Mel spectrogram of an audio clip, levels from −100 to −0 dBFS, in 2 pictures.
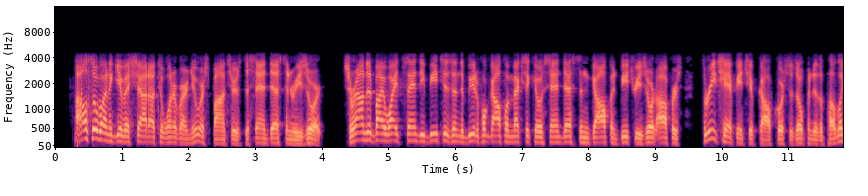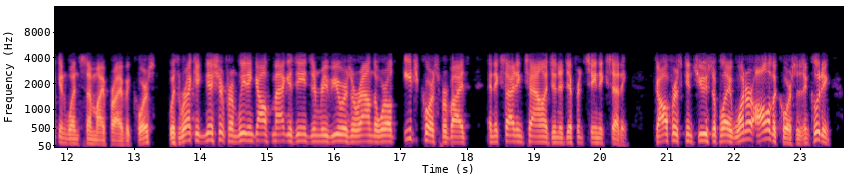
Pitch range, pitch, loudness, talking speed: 130-170 Hz, 150 Hz, -19 LUFS, 205 wpm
